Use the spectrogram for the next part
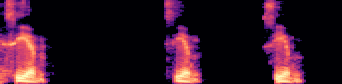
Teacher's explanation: we have some connection going on the H is disappearing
